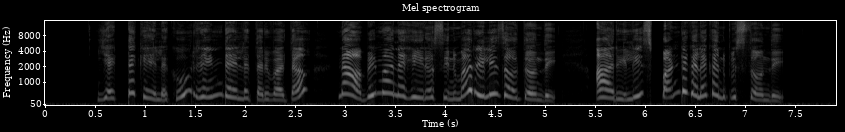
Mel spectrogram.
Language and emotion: Telugu, happy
